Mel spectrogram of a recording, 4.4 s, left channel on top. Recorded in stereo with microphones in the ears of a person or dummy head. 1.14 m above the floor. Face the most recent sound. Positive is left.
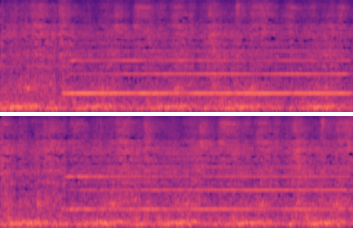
turn(degrees=-10)  # may be behind; listen again after turning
